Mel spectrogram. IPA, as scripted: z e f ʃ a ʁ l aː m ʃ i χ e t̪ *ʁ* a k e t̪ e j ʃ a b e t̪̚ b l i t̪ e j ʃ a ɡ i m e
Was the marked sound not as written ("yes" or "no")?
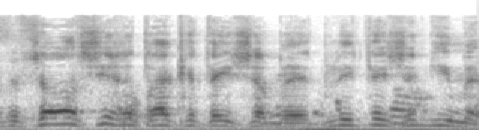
no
